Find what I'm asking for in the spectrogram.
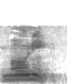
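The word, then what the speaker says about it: moni (μονή): The word is M-O-N-E in the Greek, moni, or mone, if you wish to pronounce it that way.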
